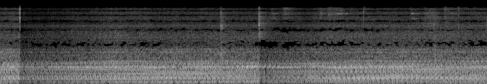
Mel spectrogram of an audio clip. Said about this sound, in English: the compressor's running in the background.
